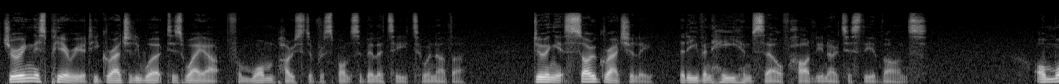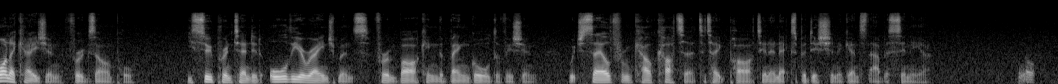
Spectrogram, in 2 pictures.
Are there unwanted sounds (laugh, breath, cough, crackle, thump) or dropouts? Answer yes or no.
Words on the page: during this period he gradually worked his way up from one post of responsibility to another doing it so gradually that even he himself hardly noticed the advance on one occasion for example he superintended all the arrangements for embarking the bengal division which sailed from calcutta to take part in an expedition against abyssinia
yes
